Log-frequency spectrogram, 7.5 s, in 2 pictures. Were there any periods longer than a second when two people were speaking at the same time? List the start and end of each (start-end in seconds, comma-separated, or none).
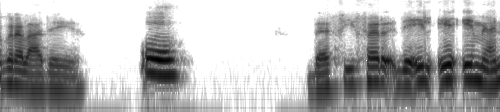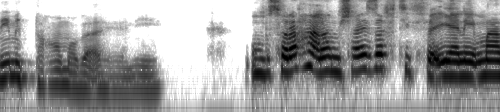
none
